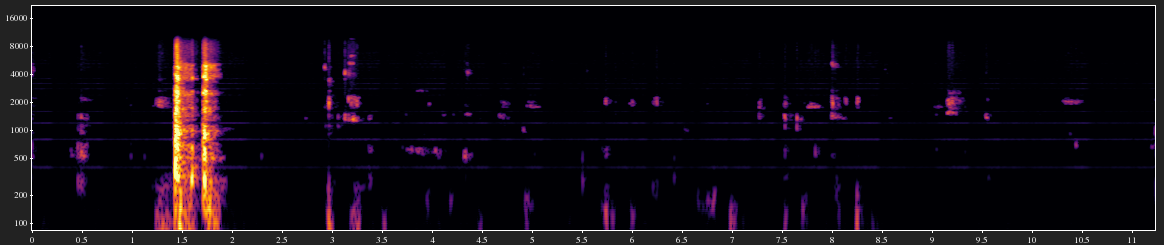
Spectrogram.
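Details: Sharp double cough burst, then quiet eating and small mouth sounds indoors, while breaking the fast with fried snacks (bakwan, risoles, chili); cough.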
